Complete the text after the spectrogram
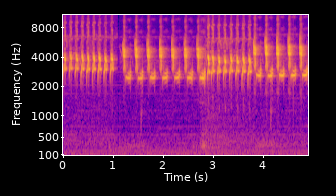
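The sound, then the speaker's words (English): Galapagos finch song in quick, rhythmic bursts of high, buzzy chirped notes, repeated phrase after phrase with a brief pause midway, clear with no talking. “She thought, God, why can't I tell these finches apart?”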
